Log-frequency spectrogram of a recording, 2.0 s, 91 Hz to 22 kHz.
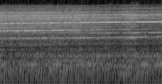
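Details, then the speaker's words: Zanussi ZWF1221W washing machine ramping into a quick spin toward 850 rpm: a steady high motor whine settles as the drum comes up to speed, with only a faint squeak from motor brushes still wearing in; running normally. "Hear the motor. How squeaky the brushes are. See how when they're wearing in. Then they'll get quieter as they get to 850."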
